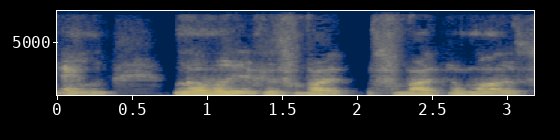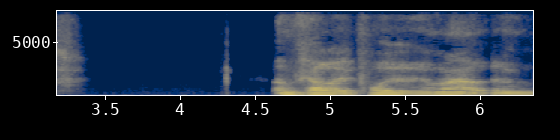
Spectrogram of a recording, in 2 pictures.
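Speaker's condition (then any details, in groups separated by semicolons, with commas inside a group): Cerebral palsy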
